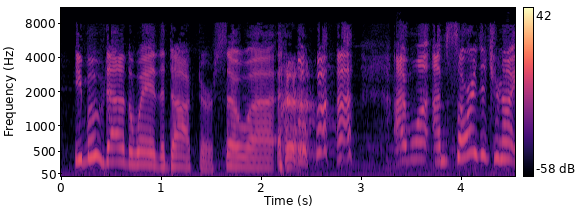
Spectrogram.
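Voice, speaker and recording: With noticeable background noise behind her, a woman speaks in a high voice with very wide pitch swings. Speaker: radio host. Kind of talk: radio talk show hosting.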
